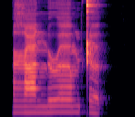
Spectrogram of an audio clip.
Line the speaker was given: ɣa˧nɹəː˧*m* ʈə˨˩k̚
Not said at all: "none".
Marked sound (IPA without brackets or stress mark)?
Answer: m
